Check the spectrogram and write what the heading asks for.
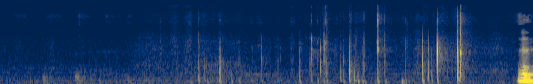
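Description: Whiteboard marker scratching across a whiteboard in a quick series of short strokes while hatching in an area, the strokes coming faster and louder through the second half.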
